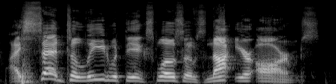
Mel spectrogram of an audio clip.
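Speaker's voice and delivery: loud, emphatic telling-off; scolding shout. Acted. Grant to workers bitten by rats, loudly scolding. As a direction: holler the reprimand, dragging out the last words.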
